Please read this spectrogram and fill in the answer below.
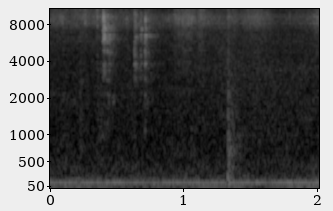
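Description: Near silence with a low steady hum, broken by a few faint clicks of a plastic doll and its cloth coat being handled.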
